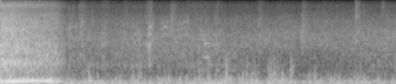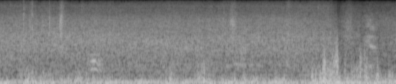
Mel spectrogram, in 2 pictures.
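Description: Cars pass by on a nearby road.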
